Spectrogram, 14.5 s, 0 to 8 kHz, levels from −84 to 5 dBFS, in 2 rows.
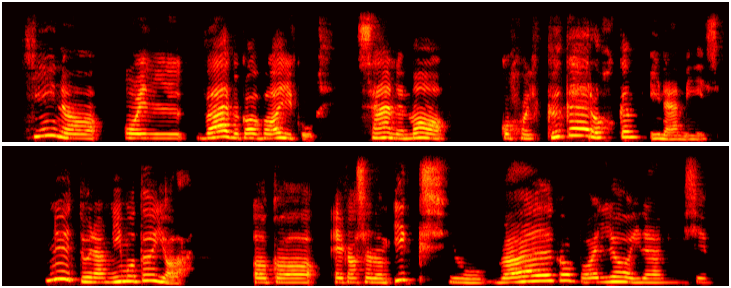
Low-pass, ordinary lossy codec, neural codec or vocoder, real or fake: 7.2 kHz; none; none; real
